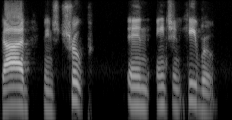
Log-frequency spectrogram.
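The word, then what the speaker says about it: גד: the Assyrian God equals God equals North American Indians is basically guy and die you're putting it together to get God don't think of it like in English the word God that's not what we're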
